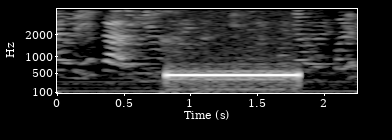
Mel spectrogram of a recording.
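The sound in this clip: A telephone call tone heard while dialling: one steady, mid-pitched tone lasting about a second on a narrow phone line, with faint voices before and after it.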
